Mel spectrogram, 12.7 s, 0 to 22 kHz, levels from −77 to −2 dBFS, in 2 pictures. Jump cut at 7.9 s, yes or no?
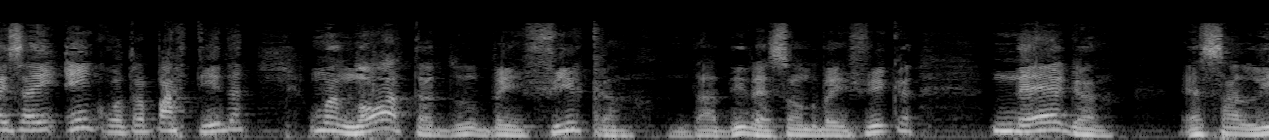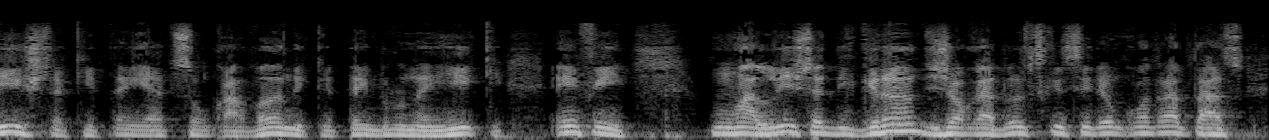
yes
